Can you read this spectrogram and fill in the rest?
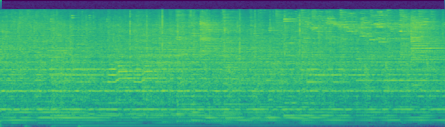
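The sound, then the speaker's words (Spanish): A church audience applauds loudly for the Lord, a dense, steady wash of many hands clapping that holds for several seconds, with sustained musical tones humming underneath. “Dale un aplauso fuerte al Señor entonces.”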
